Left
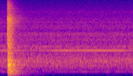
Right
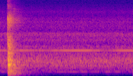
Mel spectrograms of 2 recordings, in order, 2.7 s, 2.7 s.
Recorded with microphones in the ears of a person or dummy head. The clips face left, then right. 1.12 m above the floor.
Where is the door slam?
30° left (ahead or behind), 0.7 m.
